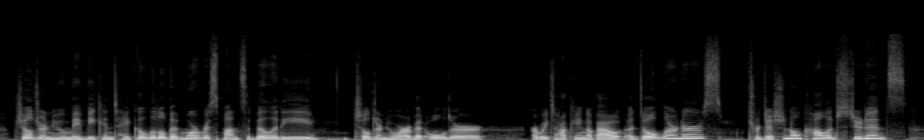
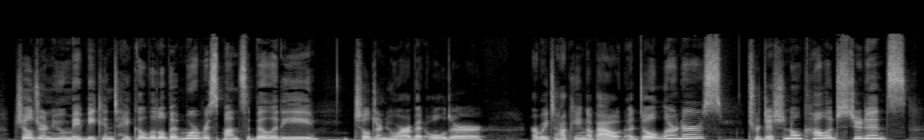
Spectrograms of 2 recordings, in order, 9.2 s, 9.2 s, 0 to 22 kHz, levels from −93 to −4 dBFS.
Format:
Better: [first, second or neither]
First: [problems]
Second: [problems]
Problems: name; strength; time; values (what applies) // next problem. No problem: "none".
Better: second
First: muffled; very; fading above 2.5 kHz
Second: none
